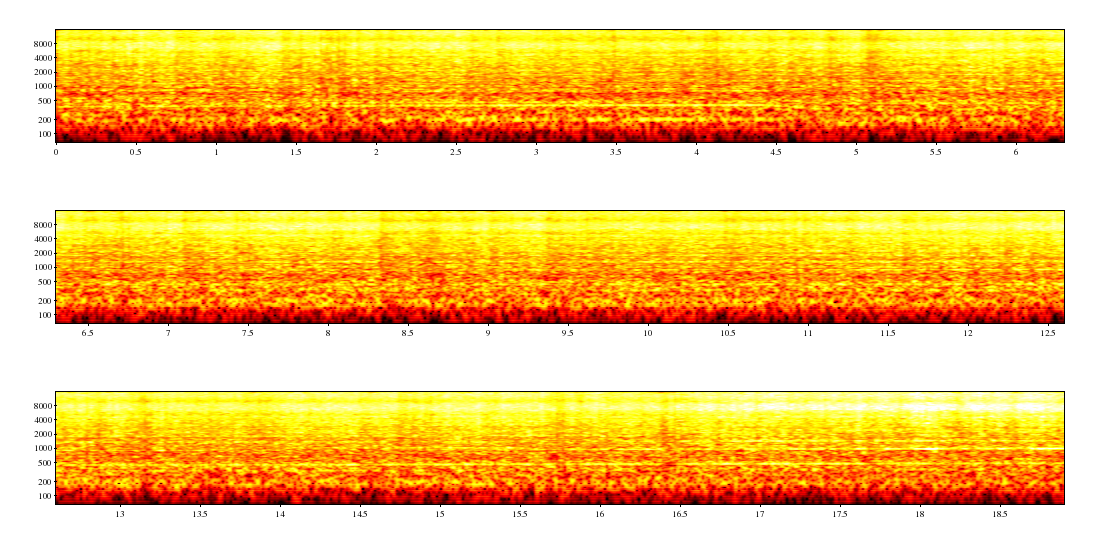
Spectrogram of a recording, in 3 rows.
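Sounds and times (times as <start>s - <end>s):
car engine running under load: 0.0s - 18.9s
wind and road noise: 0.0s - 18.9s.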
